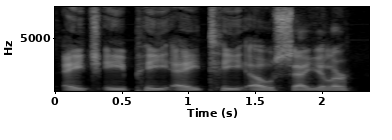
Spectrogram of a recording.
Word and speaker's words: hepatocellular: It's HEPATO cellular. Mm-hmm. Is that heptocellular? – Yeah, cancer. – Hepatocellular is what is the phonetic spelling.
